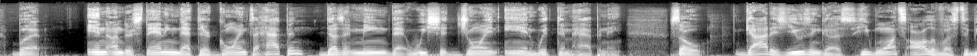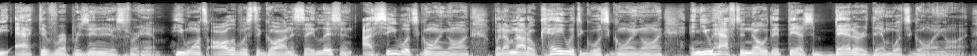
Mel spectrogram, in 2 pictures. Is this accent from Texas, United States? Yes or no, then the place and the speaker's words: yes; Houston, Texas, United States; moved away as an adult; now in Dodge City, United States; Houston, Texas native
